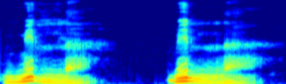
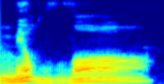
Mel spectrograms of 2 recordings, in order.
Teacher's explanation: Allah diucapkan tebal, namun ketika diawali dengan huruf hijaiyah yang berbaris kasrah, maka lafaz Allah ini dibaca menjadi tipis atau tarqi'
